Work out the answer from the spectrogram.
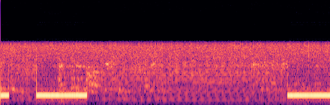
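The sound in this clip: Telephone tones sound while a call is transferred: long, steady mid-pitched beeps, each about a second, separated by a long pause with faint line hiss between.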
